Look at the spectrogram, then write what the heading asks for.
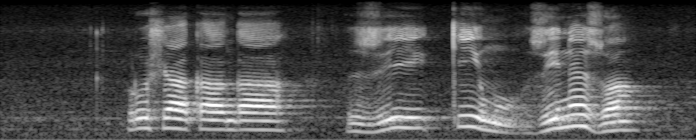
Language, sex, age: Venda, male, 34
